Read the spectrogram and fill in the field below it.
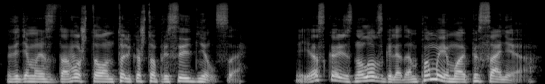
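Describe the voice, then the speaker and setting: A man narrating a novel in the first person with an expressive, lively reading. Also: medium pitch, brisk. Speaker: audiobook reader.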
